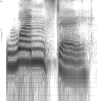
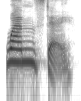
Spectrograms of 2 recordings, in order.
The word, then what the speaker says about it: Wednesday: Wednesday. Wednesday. Da igual cómo se escribe, se pronuncia así.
